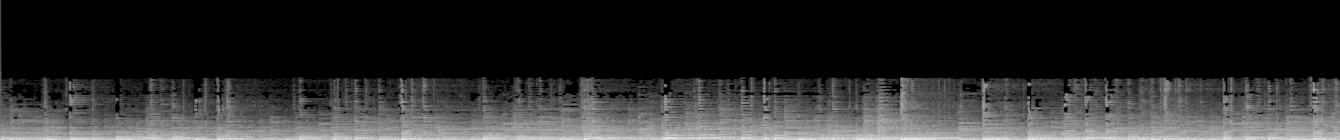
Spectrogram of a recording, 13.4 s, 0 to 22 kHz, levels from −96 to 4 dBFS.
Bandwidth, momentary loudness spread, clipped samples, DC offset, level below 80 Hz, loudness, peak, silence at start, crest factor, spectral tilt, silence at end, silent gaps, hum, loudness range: 9.8 kHz; 5 LU; under 0.1%; under 0.1%; -34 dBFS; -16 LUFS; 0 dBFS; 0 s; 14 dB; -7.5 dB/octave; 0 s; none; none; 4 LU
